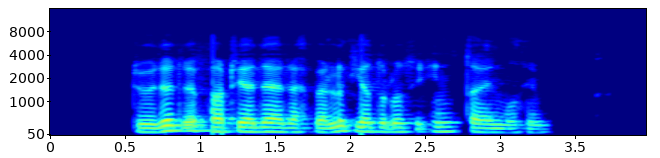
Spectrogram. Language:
Uyghur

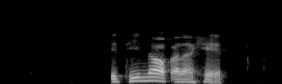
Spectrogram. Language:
Thai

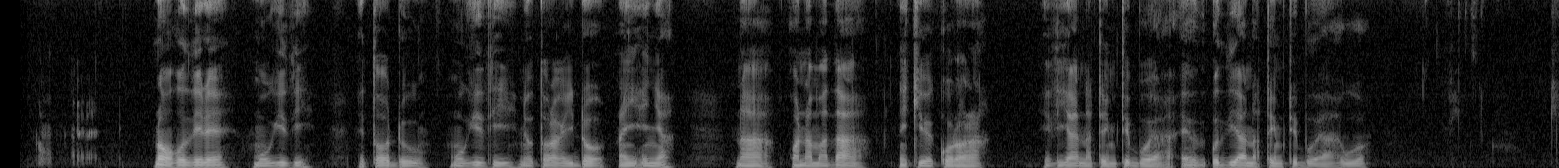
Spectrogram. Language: Kikuyu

